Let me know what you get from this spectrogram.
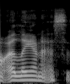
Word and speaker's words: Alanis: No, Alanis is how you pronounce it.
